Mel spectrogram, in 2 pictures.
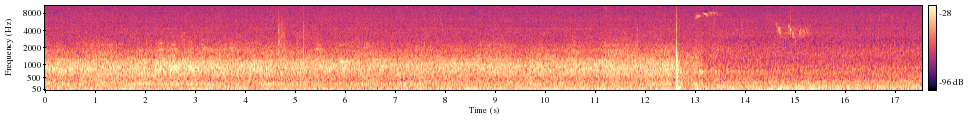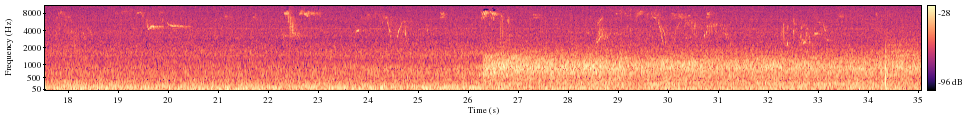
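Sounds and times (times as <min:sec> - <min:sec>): faint steady rushing noise: 0:00.0 - 0:13.0, 0:25.5 - 0:35.0
small birds chirping faintly: 0:00.0 - 0:35.0.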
